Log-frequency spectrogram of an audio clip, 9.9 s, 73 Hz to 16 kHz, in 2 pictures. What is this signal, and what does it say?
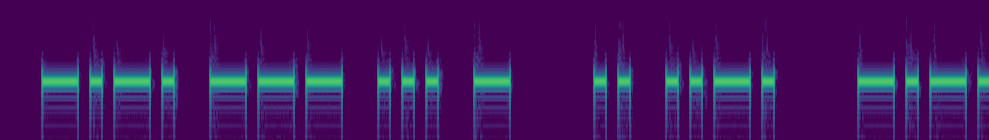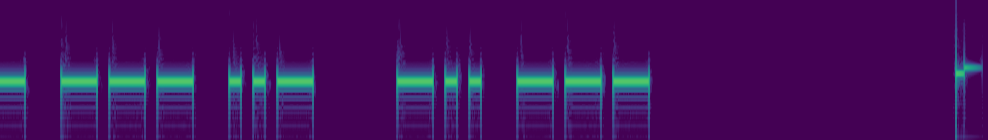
Morse code, heard as a keyed tone, about 21 wpm, 700 Hz. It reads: COST IF YOU DO
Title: Sets of 8 Words - 20wpm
